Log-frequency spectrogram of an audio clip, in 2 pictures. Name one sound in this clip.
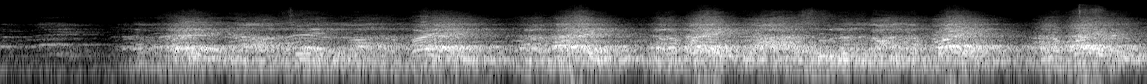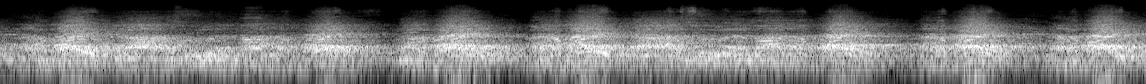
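A large crowd of men chants and cries out together with raised voices.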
